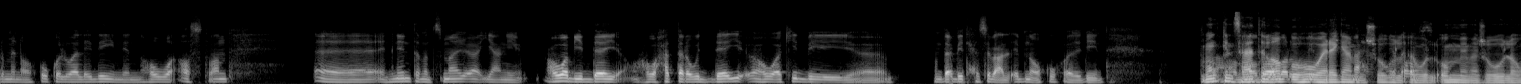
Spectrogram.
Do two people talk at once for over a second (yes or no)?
yes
